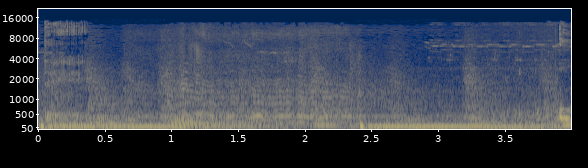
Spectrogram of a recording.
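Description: A fly buzzing, a sound effect laid over a low, steady music drone.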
